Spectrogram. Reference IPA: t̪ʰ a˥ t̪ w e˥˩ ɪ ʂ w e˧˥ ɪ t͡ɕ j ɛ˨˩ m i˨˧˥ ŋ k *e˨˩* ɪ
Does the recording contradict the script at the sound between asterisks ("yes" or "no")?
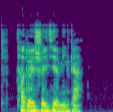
yes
